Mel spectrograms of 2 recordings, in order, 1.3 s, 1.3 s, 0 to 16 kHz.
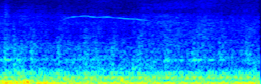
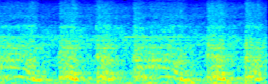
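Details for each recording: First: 2000 VW Jetta TDI diesel, warm, after head install with used piston and rod and timing set via VCDS-lite: low steady diesel idle rumble, even beat, no knocks or misses; normal idle, timing in range. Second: 2000 VW Jetta TDI diesel after cylinder head install with used piston and rod and timing set: slow, labored starter cranking about three strokes a second without catching, weak cranking; owner suspects air in injector lines needing bleeding.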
